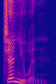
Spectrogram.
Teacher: Jen, u it has three syllables. Jen, u the stress is right at the start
